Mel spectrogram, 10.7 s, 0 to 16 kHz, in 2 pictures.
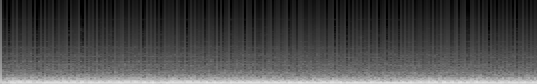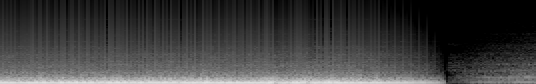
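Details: Stock Mazda FD RX-7 rotary, dead cold start, after re-enabling the double throttle control and replacing a vacuum line: a steady, even low burble at idle with no oscillation or stumbling before shutoff. This is a normal cold-start idle.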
